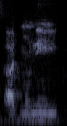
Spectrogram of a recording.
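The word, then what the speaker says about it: אדמוני: They'll try to use the Hebrew word Adamawanya, which they pronounce Admoni, and Esau and King David being described as with the same Hebrew word.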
